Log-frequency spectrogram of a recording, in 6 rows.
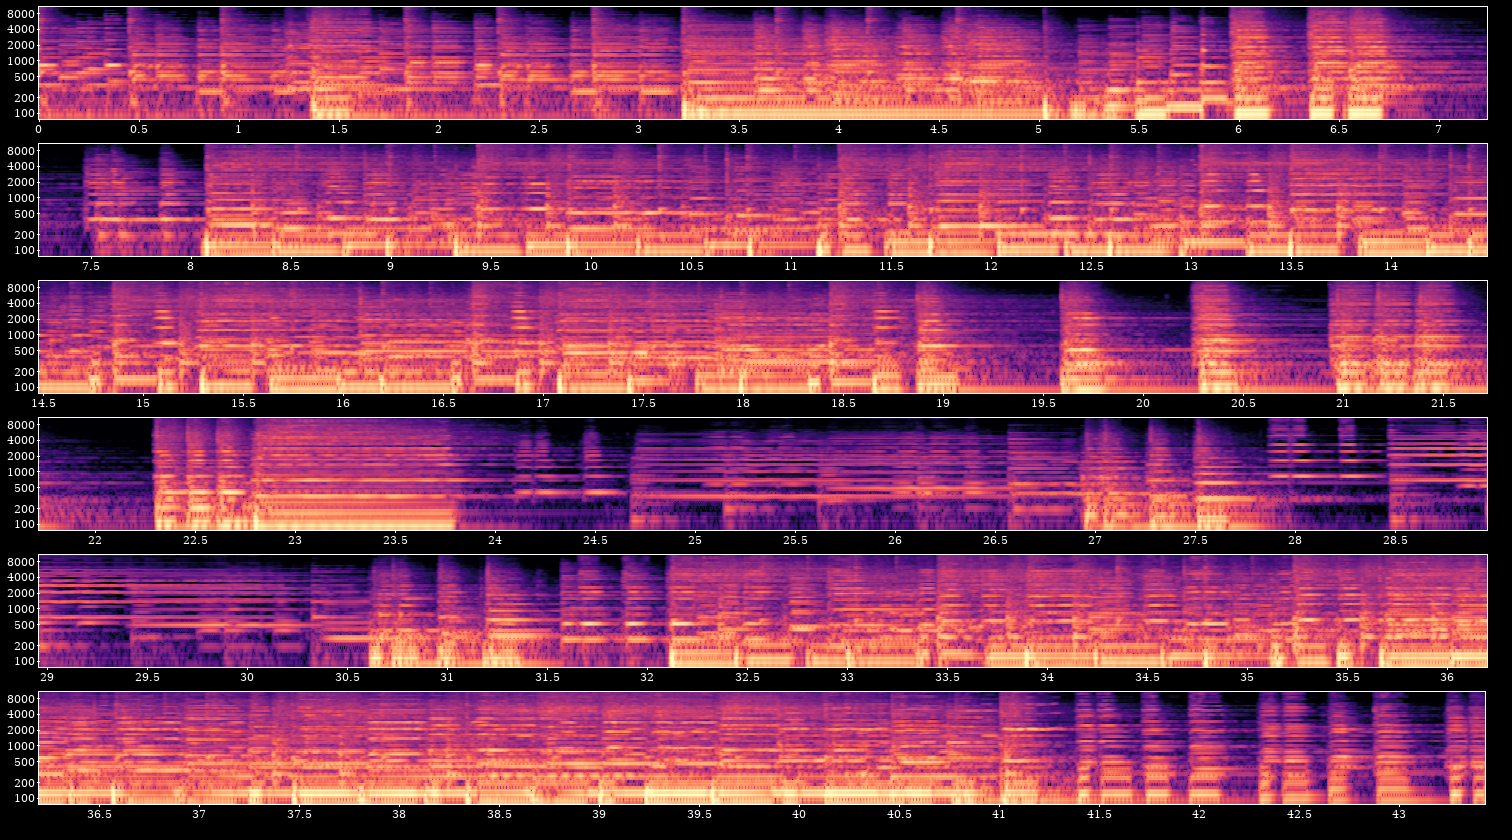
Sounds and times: Violin, fiddle: 0:07.4 - 0:20.5, 0:23.0 - 0:43.4.

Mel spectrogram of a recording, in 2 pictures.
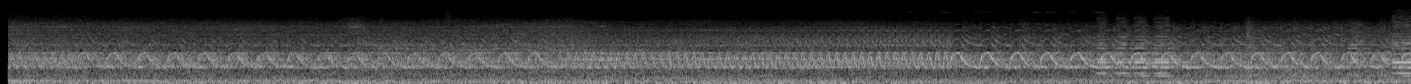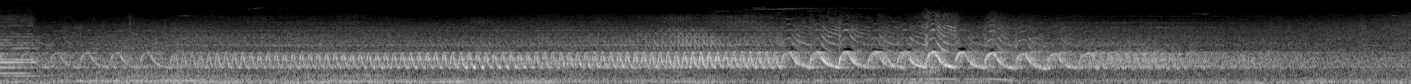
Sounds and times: Ambulance (siren): 0:00.1 - 0:28.2.

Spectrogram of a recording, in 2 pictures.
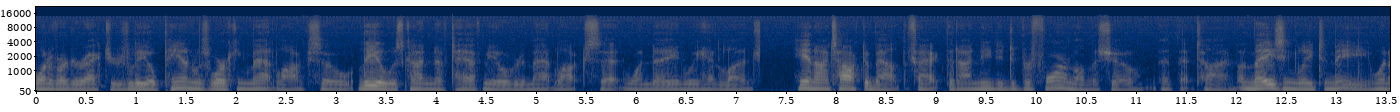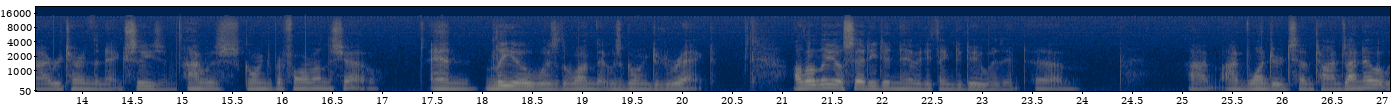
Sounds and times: Speech: 0:00.0 - 0:20.4, 0:21.1 - 0:24.0, 0:25.0 - 0:27.0.

